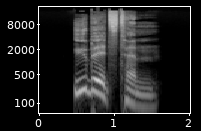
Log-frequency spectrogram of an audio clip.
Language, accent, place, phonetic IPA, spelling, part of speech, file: German, Germany, Berlin, [ˈyːbl̩stəm], übelstem, adjective, De-übelstem.ogg
- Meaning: strong dative masculine/neuter singular superlative degree of übel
